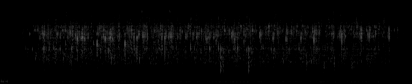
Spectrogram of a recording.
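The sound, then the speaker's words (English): Breakfast sizzling in a pan on a stovetop in the morning, a steady, dense crackle of frying that runs continuously for a few seconds at moderate volume, with a faint low hum underneath. “Brekkie was sizzling on stovetop.”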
